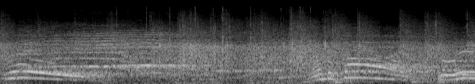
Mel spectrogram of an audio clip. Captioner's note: crowd cheering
